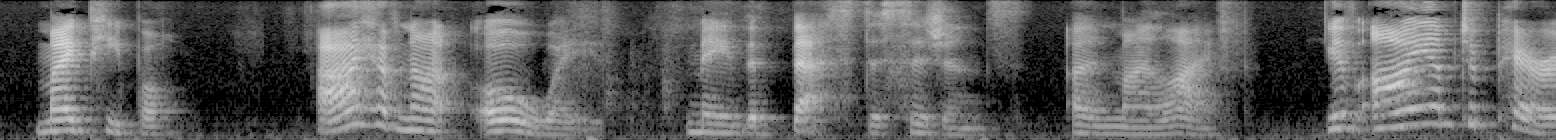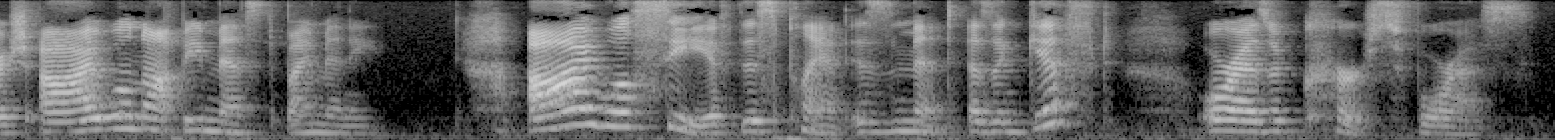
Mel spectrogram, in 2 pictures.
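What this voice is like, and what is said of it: Strong, firm voice. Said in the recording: “He spoke in a strong voice.”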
